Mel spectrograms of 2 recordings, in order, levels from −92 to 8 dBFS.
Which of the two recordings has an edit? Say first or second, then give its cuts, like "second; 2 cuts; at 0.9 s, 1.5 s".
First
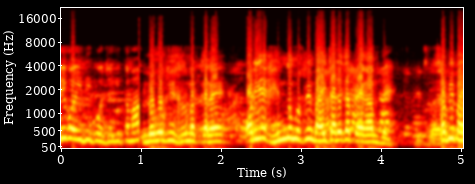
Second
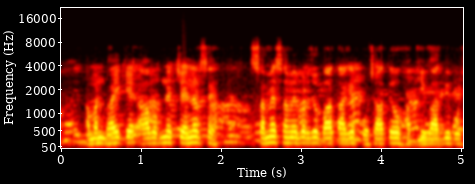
first; 1 cut; at 1.0 s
